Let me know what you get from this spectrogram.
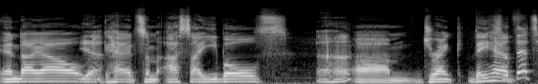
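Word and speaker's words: açaí: and went to end I all had some acai bowls drank they have that's how you pronounce it is acai you have this to see with a little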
